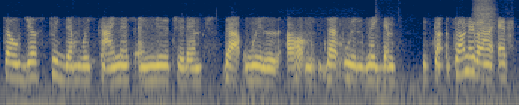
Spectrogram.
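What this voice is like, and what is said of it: Speaks with a noticeable accent. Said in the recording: “Beautiful attitude and accent.”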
